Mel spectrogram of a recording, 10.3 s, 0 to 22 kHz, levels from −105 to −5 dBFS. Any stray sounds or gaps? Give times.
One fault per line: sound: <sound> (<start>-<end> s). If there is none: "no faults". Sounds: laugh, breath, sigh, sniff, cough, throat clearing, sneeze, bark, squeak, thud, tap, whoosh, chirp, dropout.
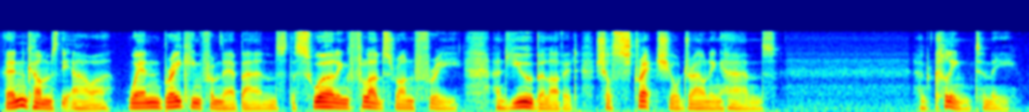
no faults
